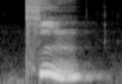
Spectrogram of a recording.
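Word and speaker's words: kin (金): Então, só toma bastante cuidado na hora de pronunciar e de escrever, principalmente se for em hiragana, ok? Então, gin é prata, kin é ouro.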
